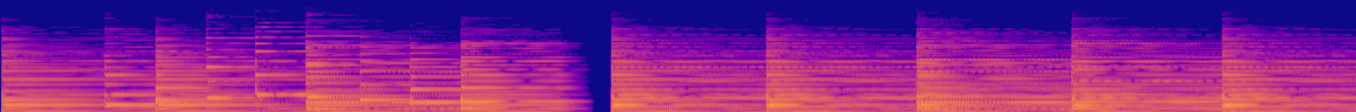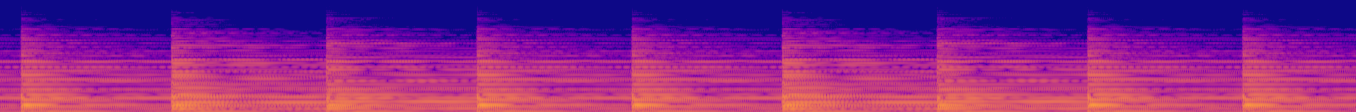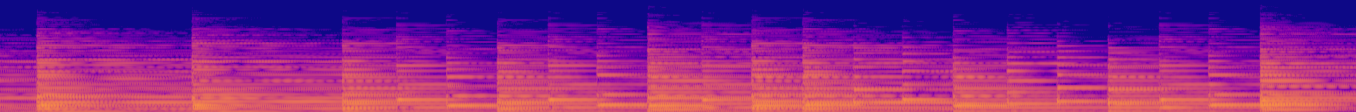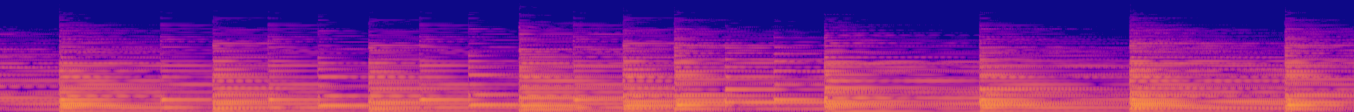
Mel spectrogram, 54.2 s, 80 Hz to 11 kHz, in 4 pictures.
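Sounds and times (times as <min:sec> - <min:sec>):
piano playing children's song: 0:00.0 - 0:54.2.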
